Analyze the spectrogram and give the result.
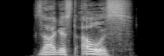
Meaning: second-person singular subjunctive I of aussagen
- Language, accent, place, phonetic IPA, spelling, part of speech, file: German, Germany, Berlin, [ˌzaːɡəst ˈaʊ̯s], sagest aus, verb, De-sagest aus.ogg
